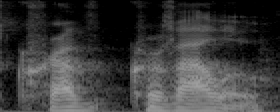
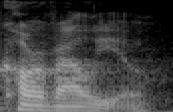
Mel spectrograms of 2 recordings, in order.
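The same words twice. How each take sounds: First: Cravalho starting crav, with r straight after the C; corrected pronunciation. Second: Carvalho with the r before the first v, car-VAL-yo; mispronunciation. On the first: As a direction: say Cravalho as cra-VAL-o, carefully. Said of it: "It's not Carvalho. It's Crav". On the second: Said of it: "It's not Carvalho". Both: Shown as a demonstration.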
